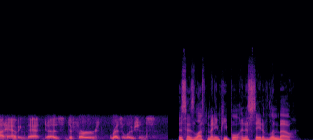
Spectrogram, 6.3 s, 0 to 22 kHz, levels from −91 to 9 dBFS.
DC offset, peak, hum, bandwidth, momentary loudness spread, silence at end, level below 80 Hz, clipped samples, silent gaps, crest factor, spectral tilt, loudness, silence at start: under 0.1%; -18 dBFS; none; 12 kHz; 10 LU; 0.4 s; -66 dBFS; under 0.1%; none; 14 dB; -5.5 dB/octave; -32 LUFS; 0 s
